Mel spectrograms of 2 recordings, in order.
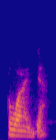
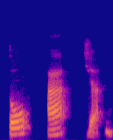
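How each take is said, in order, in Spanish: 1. Se dice en dos sílabas. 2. Se dice en tres sílabas. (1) "nosotros diptongamos" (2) "hay un hiato ahí, toalla, tres sílabas"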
